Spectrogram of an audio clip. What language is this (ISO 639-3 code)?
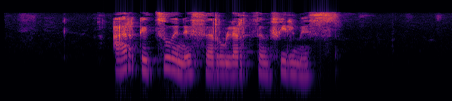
eus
